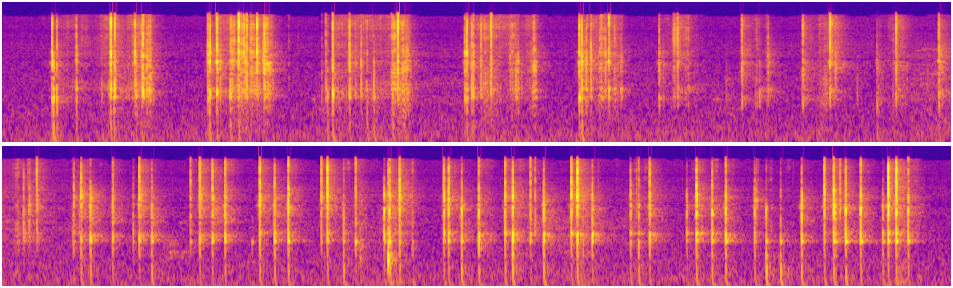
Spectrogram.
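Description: An unwrapped solid milk chocolate bar with red fruit bits, held in the hand, is tapped and scratched with long black nails. It makes quick clusters of dry, bright clicks and scratchy bursts with almost no low end and no ringing between them.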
